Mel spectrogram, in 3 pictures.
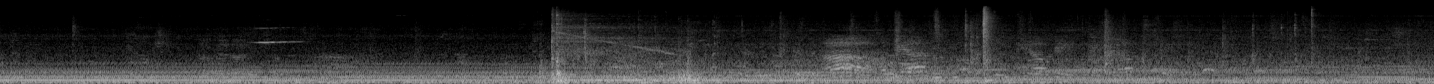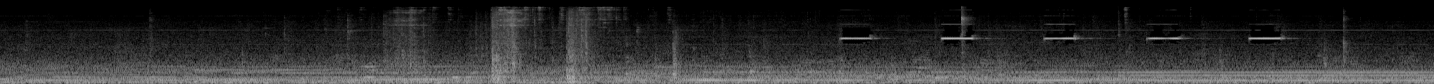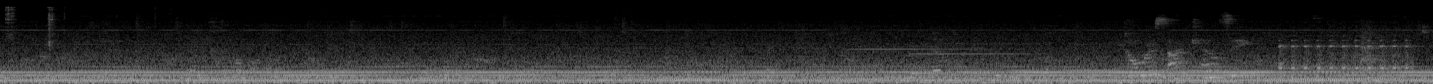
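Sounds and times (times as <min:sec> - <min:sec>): train interior hum: 0:00.0 - 0:43.0
door warning beeps: 0:22.7 - 0:27.4, 0:41.4 - 0:43.0.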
